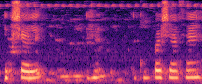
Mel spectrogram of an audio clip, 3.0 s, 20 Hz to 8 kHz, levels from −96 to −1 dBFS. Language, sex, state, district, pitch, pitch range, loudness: Hindi, female, Maharashtra, Gondia, 255 Hz, 245-265 Hz, -15 LUFS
